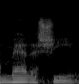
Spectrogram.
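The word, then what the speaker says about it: Mattachine: h i n e a matachine just like I was picturing like machine with but not like Charlie Sheen so and the violence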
